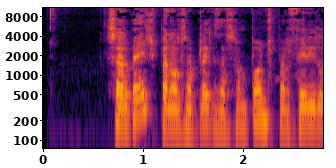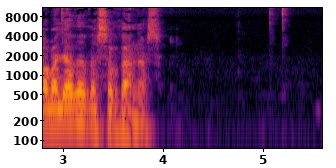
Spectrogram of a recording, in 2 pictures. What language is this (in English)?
Catalan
